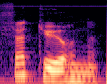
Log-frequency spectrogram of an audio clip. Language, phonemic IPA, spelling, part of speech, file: French, /sa.tyʁn/, Saturne, proper noun, Fr-Saturne.ogg
- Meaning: Saturn (planet)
